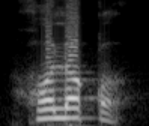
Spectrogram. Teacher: قوف کو پور پڑھیں گے اور خو کو بھی پور پڑھنا ہے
